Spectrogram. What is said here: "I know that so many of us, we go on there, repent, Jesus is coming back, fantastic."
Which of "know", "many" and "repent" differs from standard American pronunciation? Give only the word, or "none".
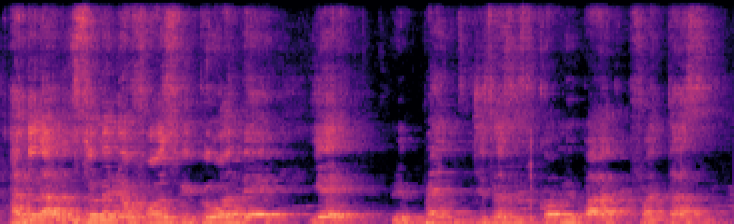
none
